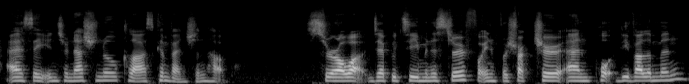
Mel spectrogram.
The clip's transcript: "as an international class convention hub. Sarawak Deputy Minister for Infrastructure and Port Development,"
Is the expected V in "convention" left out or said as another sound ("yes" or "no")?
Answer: no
